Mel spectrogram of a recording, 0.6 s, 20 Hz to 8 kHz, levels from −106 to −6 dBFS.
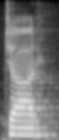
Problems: background conversations at intervals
